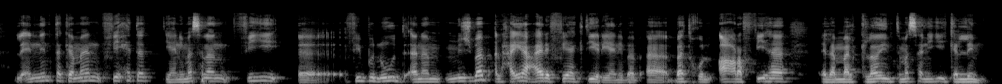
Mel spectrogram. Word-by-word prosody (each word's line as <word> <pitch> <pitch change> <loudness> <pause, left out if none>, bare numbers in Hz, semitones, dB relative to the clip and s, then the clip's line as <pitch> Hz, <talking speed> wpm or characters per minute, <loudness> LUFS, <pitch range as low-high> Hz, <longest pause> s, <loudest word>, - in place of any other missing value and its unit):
لأن 155 - -1
أنت 180 +1 -5
كمان 160 +3 -3
في 170 - -4
حتت 175 -1 -6
يعني 115 0 -5
مثلًا 145 +2 +5
في 180 - -4
آآ - - -4 0.2
في 165 - -7
بنود 160 +1 -3
أنا 125 +2 -1
م 130 -1 -5
مش 155 +4 0
بابقى 210 +1 +2
الحقيقة - - +3
عارف 150 0 +2
فيها 145 -1 -1
كتير 130 -4 -2
يعني 100 0 -3
بابقى - - -4
بادخل - - -3
أعرف 125 -1 +2
فيها 140 -1 0 0.3
لمّا 115 0 +1
الclient 130 +3 -1
مثلًا 135 0 +9
ييجي 125 +3 -4
يكلمني. 120 -7 -2
140 Hz, 175 wpm, -25 LUFS, 125-165 Hz, 0.3 s, مثلًا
